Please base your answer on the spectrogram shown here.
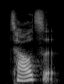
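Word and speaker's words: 桃子: It's Tao Zi. Tao, second tone, Zi, Tao Zi.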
